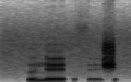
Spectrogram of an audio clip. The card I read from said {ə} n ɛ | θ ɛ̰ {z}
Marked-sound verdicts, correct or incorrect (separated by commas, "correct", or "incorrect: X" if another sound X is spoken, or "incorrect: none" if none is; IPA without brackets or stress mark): correct, incorrect: ʃ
